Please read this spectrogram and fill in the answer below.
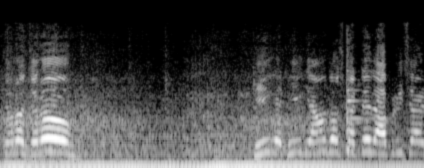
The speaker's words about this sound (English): They pull out of the truck stop and take off.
